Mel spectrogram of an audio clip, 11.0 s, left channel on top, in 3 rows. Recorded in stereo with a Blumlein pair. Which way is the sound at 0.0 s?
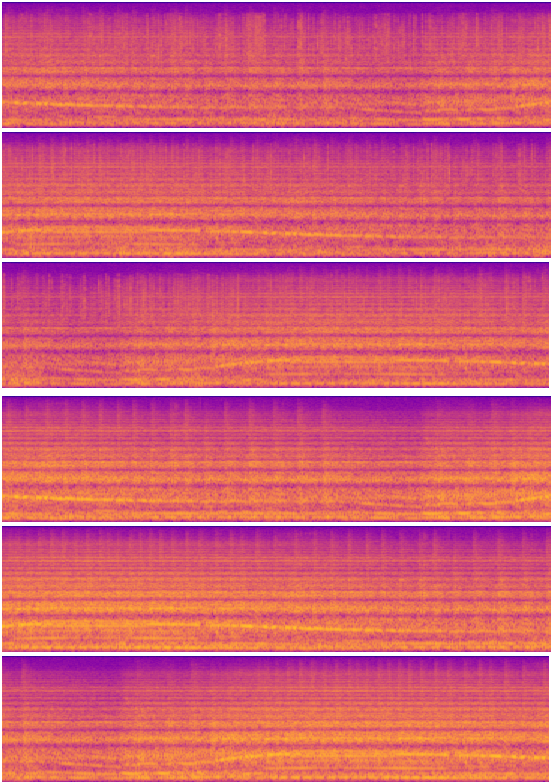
15° right.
